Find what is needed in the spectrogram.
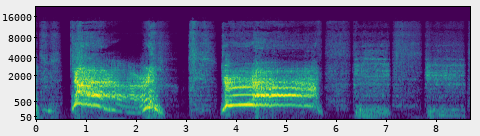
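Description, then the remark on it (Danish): A man voicing fight scenes, swinging his arms in the air, lets out two long, loud, strained growling roars like an angry wolf, followed by several shorter grunting bursts, all harsh with no normal speech. “Han står og slår ud i luften, samtidig med at han growler som en sur ulv, og han råber og gør ved.”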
